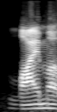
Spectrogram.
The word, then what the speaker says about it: Lima: like directionally aiming toward Lima Ohio which that's apparently how you pronounce it okay um it's it's not pronounced like the one in Peru okay but um yeah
